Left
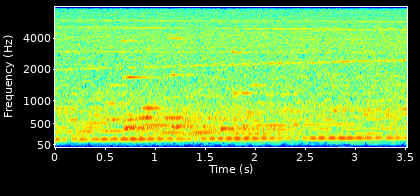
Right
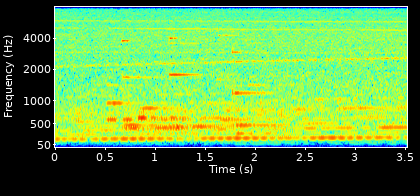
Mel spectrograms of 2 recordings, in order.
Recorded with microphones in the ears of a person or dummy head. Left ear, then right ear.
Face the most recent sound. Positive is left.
turn(degrees=-65)  # may be behind; listen again after turning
